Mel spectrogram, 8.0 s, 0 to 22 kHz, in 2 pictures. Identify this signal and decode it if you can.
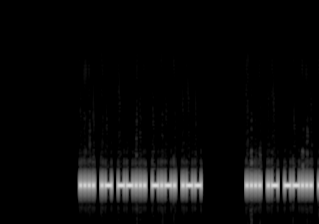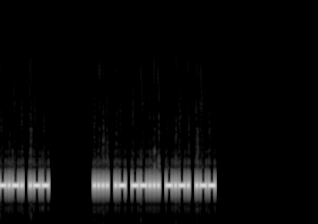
Morse code, heard as a keyed tone, about 46 wpm, 700 Hz. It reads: HA7CW HA7CW HA7CW
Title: DXCC-100 Call Signs - 5 Characters - Repeated 3x - 45wpm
